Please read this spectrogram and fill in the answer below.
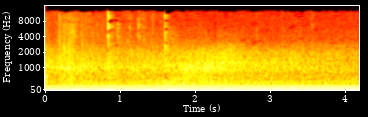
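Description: A steady low hum, with two light clicks about a second and a second and a half in.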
